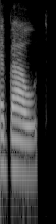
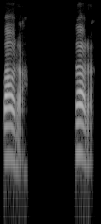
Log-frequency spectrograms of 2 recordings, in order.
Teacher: About ka second syllable stressed hai about. So it becomes bara.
